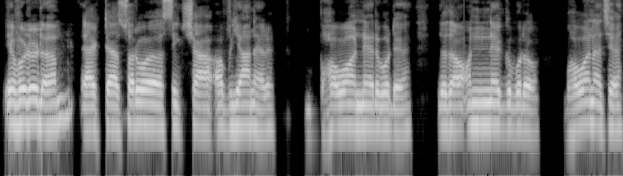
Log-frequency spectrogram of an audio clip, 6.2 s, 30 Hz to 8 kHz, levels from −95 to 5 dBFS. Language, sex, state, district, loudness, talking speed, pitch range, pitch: Bengali, male, West Bengal, Jalpaiguri, -15 LUFS, 135 wpm, 135-150 Hz, 140 Hz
